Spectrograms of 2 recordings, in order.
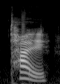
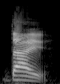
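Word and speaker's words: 大: One time it's pronounced tai and once it's dai. So this is really characteristic of many kanjis. It depends really where you put it and in what combination.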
